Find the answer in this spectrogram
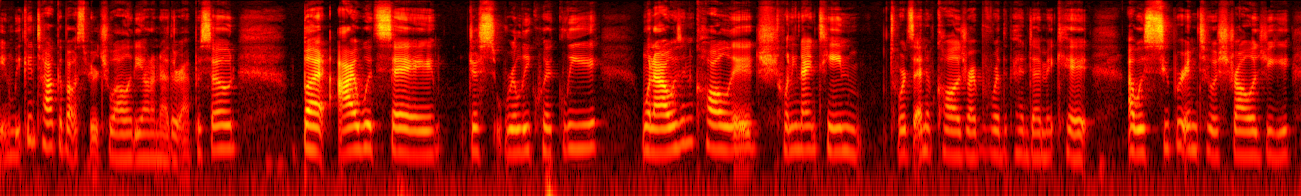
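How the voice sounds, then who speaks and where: Casting note: young woman in her 20s, solo podcast host, candid and heartfelt, casual swearing, slightly low voice. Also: sharp tone. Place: indoors in a rented apartment room.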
